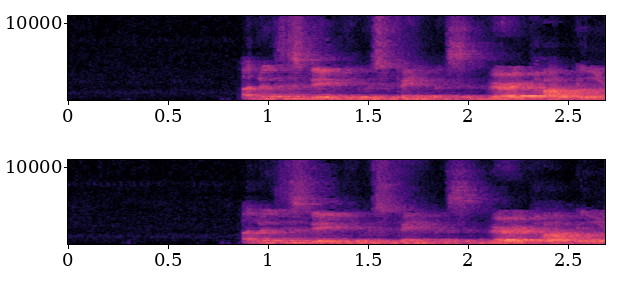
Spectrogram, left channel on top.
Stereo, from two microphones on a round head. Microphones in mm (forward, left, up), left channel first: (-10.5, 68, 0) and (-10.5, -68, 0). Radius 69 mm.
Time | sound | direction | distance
0.9 | a woman speaking | 25° left (ahead or behind) | 0.8 m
